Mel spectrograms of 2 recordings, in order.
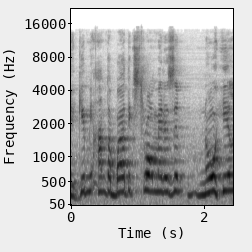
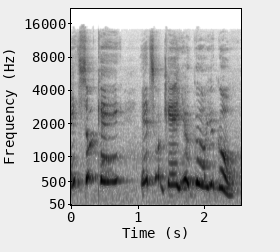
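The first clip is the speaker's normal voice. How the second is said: high, laughing it's okay; giddy reassurance; 9 semitones higher, 4 dB louder than usual. Retold or imitated. Telling her boyfriend to go home, high and laughing. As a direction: wave him off, bubbling over with joy.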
